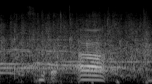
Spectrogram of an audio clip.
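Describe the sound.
A round of steady, dense applause from a crowd, the claps blending into a continuous hiss, with a voice speaking over it and a brief swell in loudness midway.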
